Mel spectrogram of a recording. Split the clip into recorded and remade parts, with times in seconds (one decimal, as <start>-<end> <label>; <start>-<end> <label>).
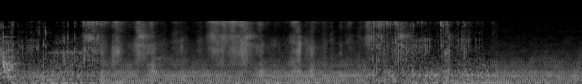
0.0-1.0 recorded; 1.0-3.7 remade; 3.7-4.9 recorded; 4.9-5.8 remade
